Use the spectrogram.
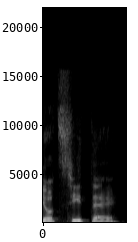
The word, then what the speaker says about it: Jocyte: Like, you have to really get the TS, like the Yots, like the Jocyte. And so that's it. I don't know if hopefully that one will stick. More people will pronounce it that way, but that's the official one.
